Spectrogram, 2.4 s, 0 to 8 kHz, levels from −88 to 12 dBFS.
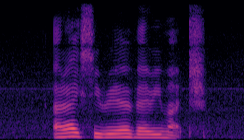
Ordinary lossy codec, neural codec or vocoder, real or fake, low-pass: none; none; real; none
